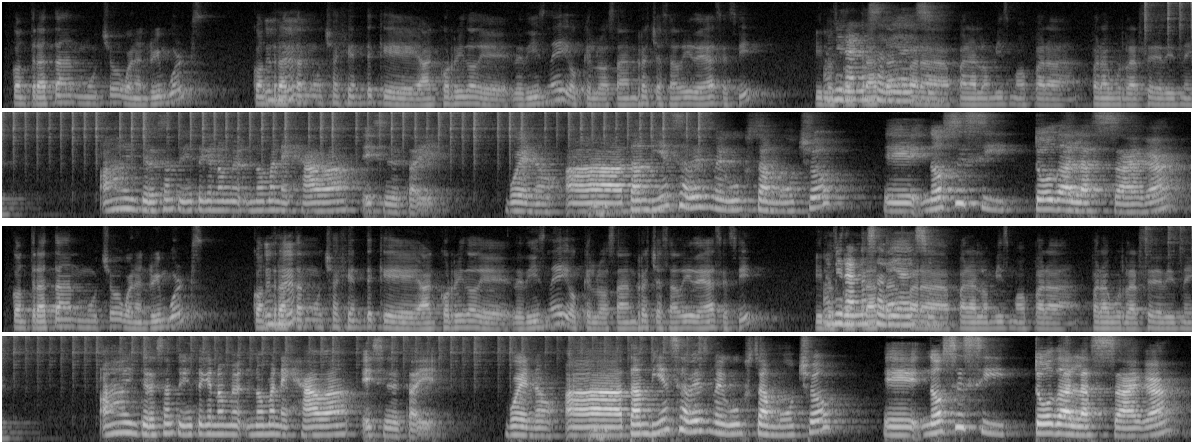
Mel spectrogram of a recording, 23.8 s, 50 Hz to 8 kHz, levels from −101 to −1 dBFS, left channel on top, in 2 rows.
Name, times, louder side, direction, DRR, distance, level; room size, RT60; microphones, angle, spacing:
voice 1, 0.1-2.0 2.5-7.5 8.1-12.0 17.8-18.0, right 2 dB, 25° right, 6 dB, 0.9 m, -39 dB
voice 2, 8.2-9.3 12.9-16.3 16.9-20.2 20.7-21.9 22.2-23.6, right 6 dB, 60° right, 9 dB, 0.6 m, -29 dB
sound 1, 11.4-19.0, left 6 dB, 65° left, 1.6 m, -48 dB
19.5 x 6.8 x 9.1 m, 0.98 s
head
